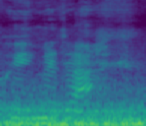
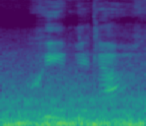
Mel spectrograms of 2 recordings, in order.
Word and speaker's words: goedemiddag: Goeiemiddag. Middag. Goedemiddag.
